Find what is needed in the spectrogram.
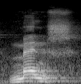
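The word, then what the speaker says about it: Mensch: मैंने यहां पर और इसका उच्चारण है मेंस श है एंड में स और ह से श का साउंड बन रहा है तो मेंस इसका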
